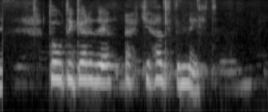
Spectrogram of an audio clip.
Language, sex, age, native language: Icelandic, other, 10, Icelandic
